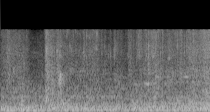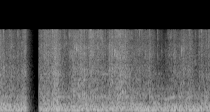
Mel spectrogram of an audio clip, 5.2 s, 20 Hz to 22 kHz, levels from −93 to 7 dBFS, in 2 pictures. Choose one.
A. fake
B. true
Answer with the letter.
B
